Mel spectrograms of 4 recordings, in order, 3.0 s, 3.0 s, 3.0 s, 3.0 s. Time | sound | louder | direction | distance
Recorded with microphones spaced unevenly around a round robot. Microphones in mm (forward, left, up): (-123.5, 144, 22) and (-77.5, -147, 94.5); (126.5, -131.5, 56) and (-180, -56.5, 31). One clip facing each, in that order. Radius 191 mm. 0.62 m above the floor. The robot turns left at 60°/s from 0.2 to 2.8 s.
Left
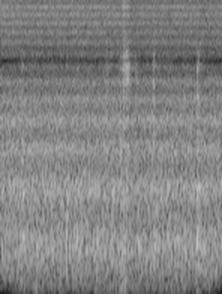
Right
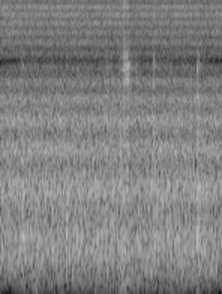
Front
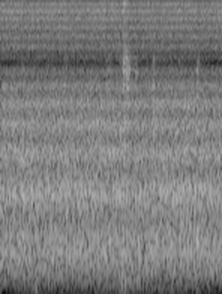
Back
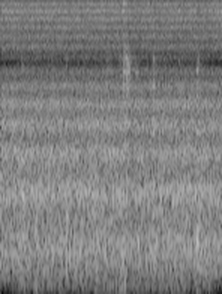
1.6 | tearing paper | left 2 dB, back 1 dB | 55° left | 1.7 m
